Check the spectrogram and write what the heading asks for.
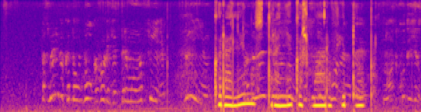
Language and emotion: Russian, neutral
